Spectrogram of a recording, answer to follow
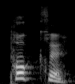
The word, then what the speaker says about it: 포크: 포크. Right? So we have no F sound. We have no F pronunciation. Right? So we can just say 포크.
